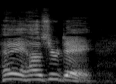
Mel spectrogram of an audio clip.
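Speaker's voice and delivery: very high-pitched, shrill, loud called-out holler. Retelling calling up the stairs to the other speaker in the bathtub, retelling hollering. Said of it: "I'm like hollering up the stairs at you".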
